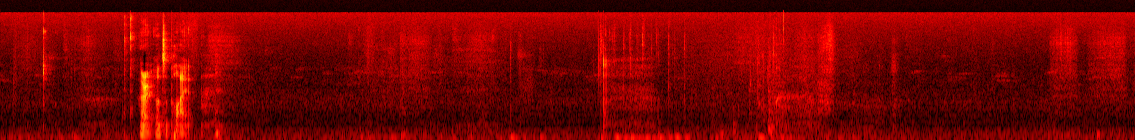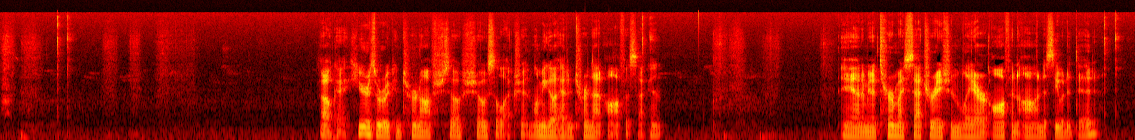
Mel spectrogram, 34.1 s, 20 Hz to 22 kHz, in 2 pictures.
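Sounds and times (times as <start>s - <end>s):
keyboard and mouse clicks: 1.8s - 2.1s, 9.0s - 10.4s, 17.8s - 18.2s, 33.6s - 33.9s.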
